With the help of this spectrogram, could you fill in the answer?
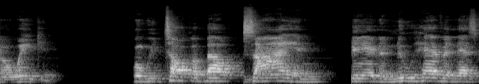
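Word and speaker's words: Zayin: It's spelled Z-A-Y-I-N, Zion. But doesn't it sound like Zion?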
